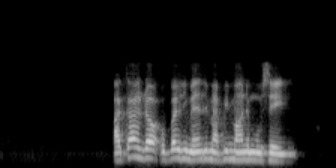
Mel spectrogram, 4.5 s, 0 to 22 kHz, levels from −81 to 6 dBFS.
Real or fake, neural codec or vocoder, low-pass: fake; codec, 16 kHz in and 24 kHz out, 0.9 kbps, LongCat-Audio-Codec, fine tuned four codebook decoder; 5.4 kHz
